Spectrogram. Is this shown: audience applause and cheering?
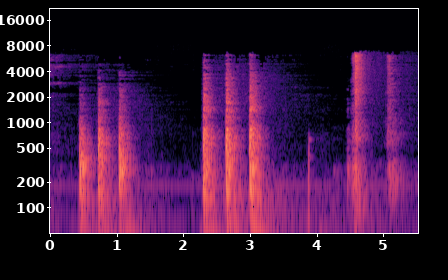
no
